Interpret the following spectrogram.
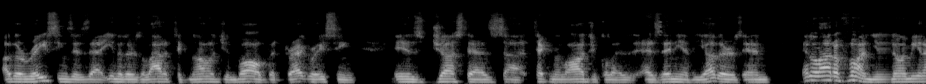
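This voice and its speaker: A man from Argentina, a company representative, talking casually in an interview with many fillers and restarts. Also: medium pitch.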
